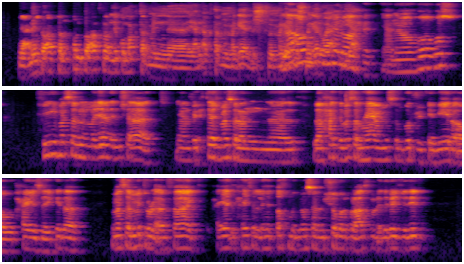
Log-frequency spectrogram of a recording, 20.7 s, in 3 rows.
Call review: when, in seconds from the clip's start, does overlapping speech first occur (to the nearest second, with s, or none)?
4 s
